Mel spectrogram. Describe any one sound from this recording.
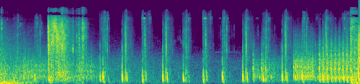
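Quick footsteps run over hard ground.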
